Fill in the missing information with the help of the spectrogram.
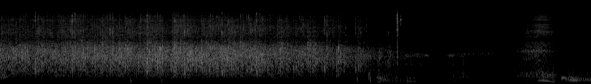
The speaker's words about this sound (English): We can clap for the team. They've done a great job.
